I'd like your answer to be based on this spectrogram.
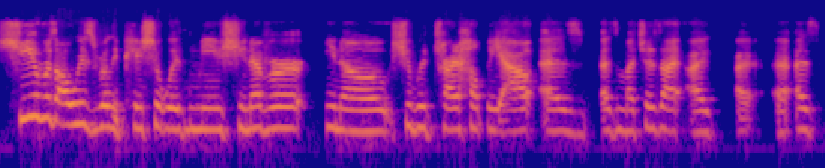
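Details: Adult woman who stutters, herself a speech-language pathologist; mainly silent blocks when younger, later fillers, with covert periods; here part-word and word repetitions; stuttering.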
